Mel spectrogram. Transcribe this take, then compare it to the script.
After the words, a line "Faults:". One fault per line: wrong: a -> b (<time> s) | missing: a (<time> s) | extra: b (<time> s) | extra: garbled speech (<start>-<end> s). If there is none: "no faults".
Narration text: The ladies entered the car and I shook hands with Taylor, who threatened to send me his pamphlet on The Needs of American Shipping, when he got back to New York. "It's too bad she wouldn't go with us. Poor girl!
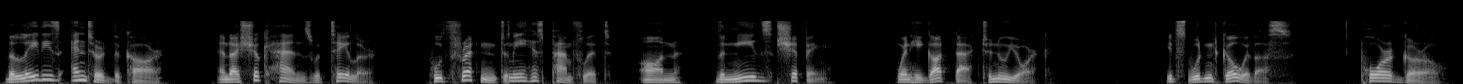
The ladies entered the car and I shook hands with Taylor, who threatened to me his pamphlet on The Needs Shipping, when he got back to New York. "It's wouldn't go with us. Poor girl!
Faults:
missing: send (5.1 s)
missing: of American (7.7 s)
missing: too bad she (11.9 s)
